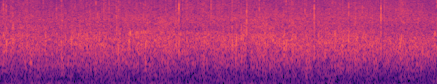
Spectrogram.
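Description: Audience applause at a women's honours ceremony, a dense, even wash of clapping from many hands throughout, moderately loud and unbroken, with no talk over it.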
